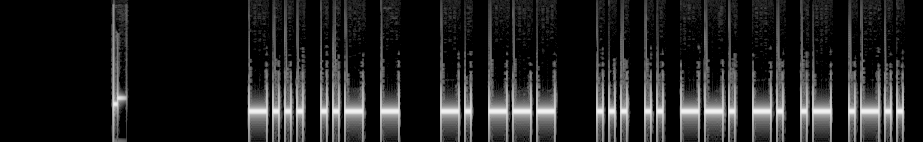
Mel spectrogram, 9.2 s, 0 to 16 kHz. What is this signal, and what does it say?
Morse code, heard as a keyed tone, about 19 wpm, 700 Hz. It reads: BUT NO SIGNAL
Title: Sentences from Top 1400 Words 20wpm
